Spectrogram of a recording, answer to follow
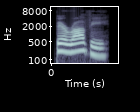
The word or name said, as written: bhairavi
